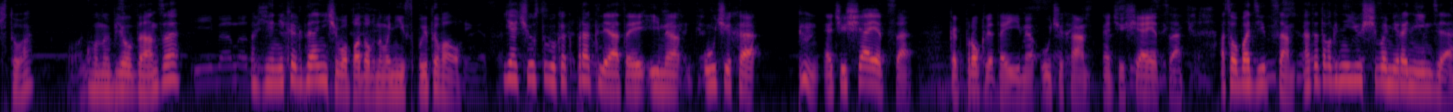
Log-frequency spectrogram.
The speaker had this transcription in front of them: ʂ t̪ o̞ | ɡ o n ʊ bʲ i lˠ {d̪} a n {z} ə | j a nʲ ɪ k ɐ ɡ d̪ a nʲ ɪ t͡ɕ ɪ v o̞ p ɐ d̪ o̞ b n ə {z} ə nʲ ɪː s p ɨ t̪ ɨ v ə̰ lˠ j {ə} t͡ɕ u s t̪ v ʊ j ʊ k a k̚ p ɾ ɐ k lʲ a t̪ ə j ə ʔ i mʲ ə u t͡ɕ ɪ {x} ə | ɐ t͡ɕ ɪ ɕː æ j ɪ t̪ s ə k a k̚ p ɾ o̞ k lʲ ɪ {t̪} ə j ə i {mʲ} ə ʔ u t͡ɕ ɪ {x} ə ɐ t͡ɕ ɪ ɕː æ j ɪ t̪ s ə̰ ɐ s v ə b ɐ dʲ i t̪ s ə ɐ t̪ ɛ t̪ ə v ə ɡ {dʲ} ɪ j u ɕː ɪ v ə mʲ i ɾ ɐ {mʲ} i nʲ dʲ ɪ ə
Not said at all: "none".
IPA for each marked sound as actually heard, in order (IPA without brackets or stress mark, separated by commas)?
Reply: d̪, z, v, a, x, t̪, mʲ, x, nʲ, nʲ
